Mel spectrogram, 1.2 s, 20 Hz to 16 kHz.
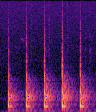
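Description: Six knocks on a hollow section of a plasterboard stud wall between the studs, knocked along the wall to find the studs for mounting a floating shelf. Each knock gives a short, hollow, dull thud centred around 210 Hz that dies away quickly, with no stud behind the board.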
